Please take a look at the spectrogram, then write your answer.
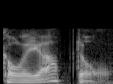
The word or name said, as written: coleoptile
